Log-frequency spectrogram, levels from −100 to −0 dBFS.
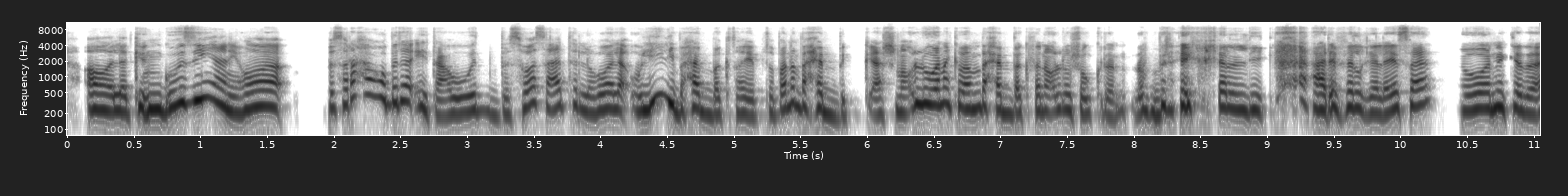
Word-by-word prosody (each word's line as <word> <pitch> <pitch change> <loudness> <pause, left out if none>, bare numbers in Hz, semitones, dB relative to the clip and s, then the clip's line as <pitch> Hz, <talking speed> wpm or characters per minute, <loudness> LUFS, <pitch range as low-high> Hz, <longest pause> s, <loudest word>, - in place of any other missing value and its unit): آه، 230 -1 +3
لكن 235 +2 +3
جوزي 310 +9 +5
يعني 235 -9 +2
هو 260 +2 +3 0.3
بصراحة 290 - -3
هو 420 -3 +1
بدأ 320 -2 -1
يتعود، 205 0 -3
بس 195 +5 -10
هو 280 - 0
ساعات 285 -3 -4
اللي 225 -6 -4
هو 230 +3 0
لأ 235 -1 0
قولي 230 +6 +2
لي 315 - +7
باحبك 200 -9 -2
طيب، 190 -3 -6
طب 200 +3 -6
أنا 255 - +1
باحبِك، 190 - -3
عشان 190 +3 -2
أقول 295 +9 +2
له 300 -1 +5
أنا 305 - +2
كمان 250 -3 0
باحبك، 210 -7 -2
فأنا 220 -1 -4
أقول 225 +3 -6
له 230 - -1
شكرًا 195 -1 -8
ربنا 220 +3 -1
يخليك، 235 -5 0 0.3
عارف 235 +2 +3
الغلاسة، 250 - 0 0.2
هو 235 +2 +1
أنا 250 +1 +5
كده. 230 -7 0
235 Hz, 210 wpm, -22 LUFS, 205-265 Hz, 0.3 s, لي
